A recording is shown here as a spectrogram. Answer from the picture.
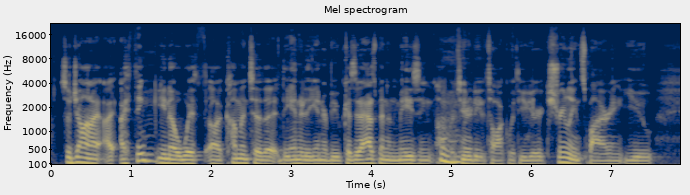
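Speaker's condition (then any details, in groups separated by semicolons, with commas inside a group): No condition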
